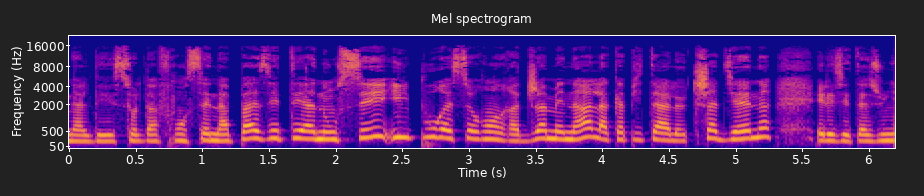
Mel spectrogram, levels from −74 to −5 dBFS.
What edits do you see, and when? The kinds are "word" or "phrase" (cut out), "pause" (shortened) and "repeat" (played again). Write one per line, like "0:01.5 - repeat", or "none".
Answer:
none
